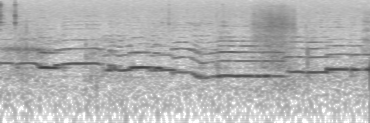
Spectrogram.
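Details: A lone flute melody plays in a small room, with no animal voice heard.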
